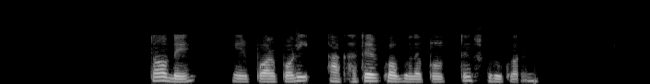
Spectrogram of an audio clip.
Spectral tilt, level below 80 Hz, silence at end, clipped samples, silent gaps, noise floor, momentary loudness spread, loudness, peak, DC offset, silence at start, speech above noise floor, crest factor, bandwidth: -10.5 dB/octave; -66 dBFS; 1.15 s; under 0.1%; 1.97-2.32 s, 2.51-2.56 s, 3.11-3.27 s, 4.46-4.60 s; under -90 dBFS; 10 LU; -25 LUFS; -8 dBFS; under 0.1%; 1.5 s; over 66 dB; 20 dB; 4.5 kHz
